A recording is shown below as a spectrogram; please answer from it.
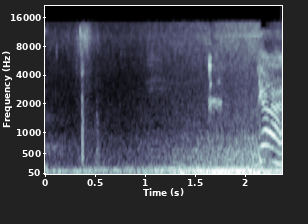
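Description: A low rumble of background noise, growing slightly louder toward the end, with a brief click about half a second in.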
